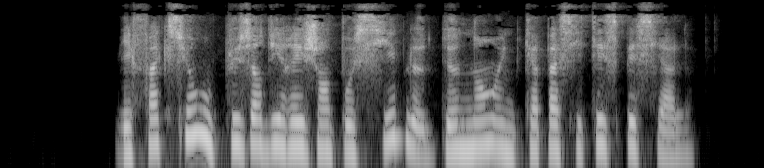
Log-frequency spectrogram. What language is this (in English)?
French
